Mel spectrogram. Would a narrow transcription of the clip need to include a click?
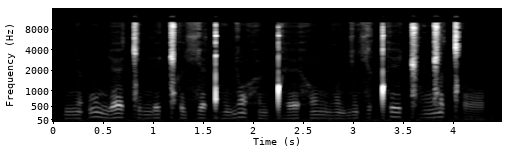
yes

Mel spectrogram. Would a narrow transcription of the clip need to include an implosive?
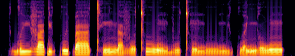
yes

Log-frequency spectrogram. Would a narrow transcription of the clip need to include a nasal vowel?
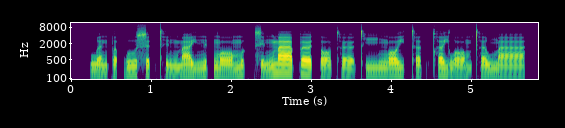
no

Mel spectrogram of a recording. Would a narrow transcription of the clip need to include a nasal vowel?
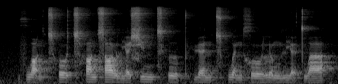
no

